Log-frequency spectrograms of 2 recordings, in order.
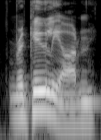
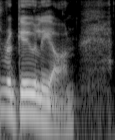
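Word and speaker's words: Reguilón: there's actually two there's there's two pronunciations that he says in there he says regulion and then he says rajulian got kg you're making me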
